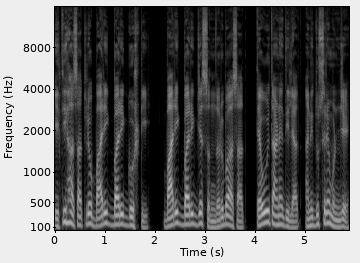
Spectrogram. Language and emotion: Goan Konkani, neutral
